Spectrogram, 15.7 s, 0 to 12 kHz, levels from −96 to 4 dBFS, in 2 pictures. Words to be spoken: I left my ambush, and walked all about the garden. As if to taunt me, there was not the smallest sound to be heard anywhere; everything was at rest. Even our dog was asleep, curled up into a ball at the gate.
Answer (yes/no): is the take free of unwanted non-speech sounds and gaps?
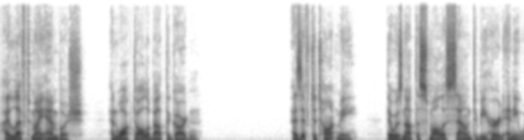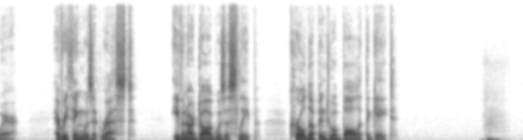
no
